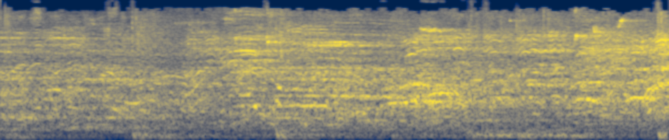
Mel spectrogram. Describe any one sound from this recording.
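A volleyball is struck with a thump.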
